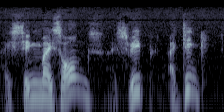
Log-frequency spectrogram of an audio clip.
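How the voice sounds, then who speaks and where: A man's voice: high-pitched, very animated, normal speed, fairly bright tone, breathy edge, no room sound, heavily acted. A man playing an elderly, cheerful and wistful Indian sweeper with an Indian accent in a comic radio drama, lilting and eagerly polite. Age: older. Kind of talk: radio comedy drama acting.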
